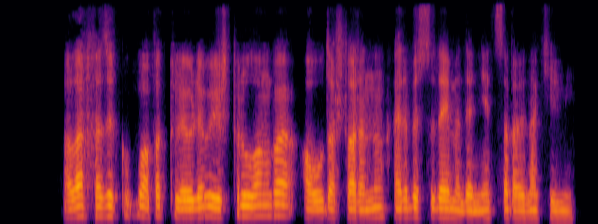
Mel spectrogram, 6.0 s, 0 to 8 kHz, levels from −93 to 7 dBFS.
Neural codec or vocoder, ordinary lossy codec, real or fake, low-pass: codec, 24 kHz, 0.5 kbps, DualCodec; AAC, 48 kbps; fake; 7.2 kHz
